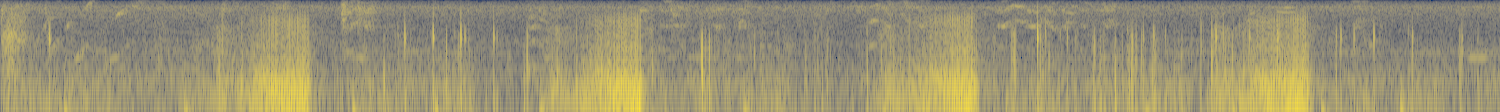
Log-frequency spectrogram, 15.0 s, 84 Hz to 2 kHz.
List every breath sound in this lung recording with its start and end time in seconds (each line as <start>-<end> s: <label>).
2.11-3.11 s: inhalation
2.11-3.11 s: crackles
5.46-6.47 s: inhalation
5.46-6.47 s: crackles
8.82-9.83 s: inhalation
8.82-9.83 s: crackles
12.20-13.21 s: inhalation
12.20-13.21 s: crackles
